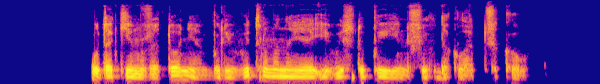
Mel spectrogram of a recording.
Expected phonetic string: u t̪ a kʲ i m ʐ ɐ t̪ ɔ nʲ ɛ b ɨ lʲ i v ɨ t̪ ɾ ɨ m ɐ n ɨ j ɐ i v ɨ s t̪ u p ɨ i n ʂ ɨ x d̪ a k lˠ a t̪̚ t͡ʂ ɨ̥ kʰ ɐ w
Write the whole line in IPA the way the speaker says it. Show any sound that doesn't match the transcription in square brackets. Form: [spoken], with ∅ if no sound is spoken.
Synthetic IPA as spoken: u t̪ a kʲ i m ʐ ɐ t̪ ɔ nʲ ɛ b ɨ lʲ i v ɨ t̪ ɾ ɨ m ɐ n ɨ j ɐ i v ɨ s t̪ u p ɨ i n ʂ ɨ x d̪ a k lˠ a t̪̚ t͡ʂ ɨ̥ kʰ ɐ w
